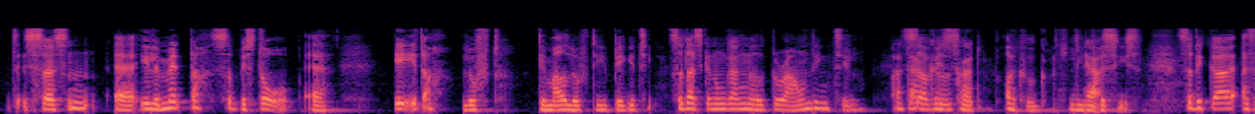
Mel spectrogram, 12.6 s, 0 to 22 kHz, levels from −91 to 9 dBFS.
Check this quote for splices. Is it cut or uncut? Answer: cut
